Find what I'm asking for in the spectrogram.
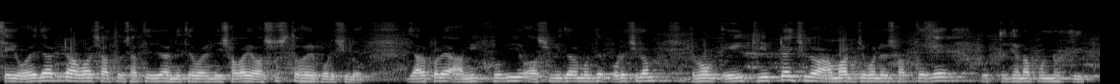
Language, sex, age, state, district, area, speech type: Bengali, male, 30-45, West Bengal, Purba Bardhaman, urban, spontaneous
